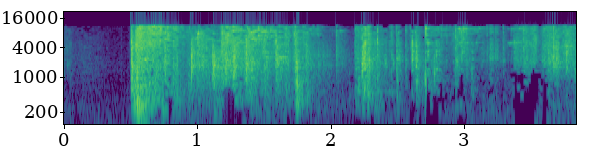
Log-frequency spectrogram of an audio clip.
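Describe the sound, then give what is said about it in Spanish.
A glass picture frame smashed against the corner of a counter: a sudden loud crash, then a few seconds of scattered clinking and tinkling glass fragments, with no talk. “Se acerca a una esquina del mostrador y rompe el marco.”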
